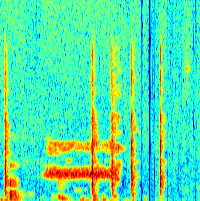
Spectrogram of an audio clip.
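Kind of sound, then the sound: machine, computer mouse clicking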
